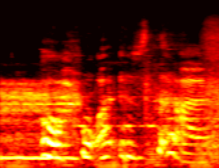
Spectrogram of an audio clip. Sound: spooky noise

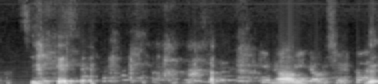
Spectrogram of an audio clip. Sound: laughing

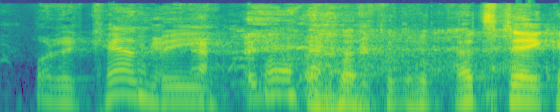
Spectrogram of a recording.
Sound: audience laughing

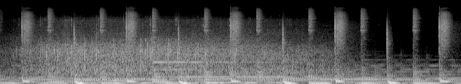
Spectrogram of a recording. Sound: audience applauding

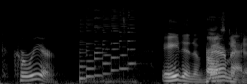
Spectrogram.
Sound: player buzzer

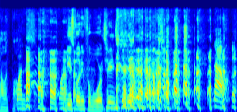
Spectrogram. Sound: laughter

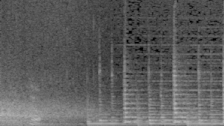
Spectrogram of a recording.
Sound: moving sounds

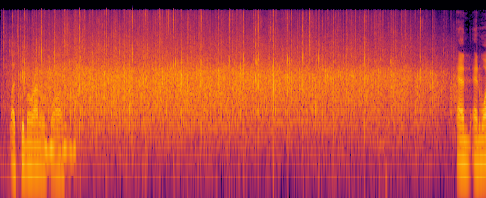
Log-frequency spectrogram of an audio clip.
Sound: applause

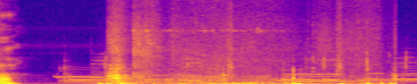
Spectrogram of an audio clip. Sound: zipper zips; tranquil music

